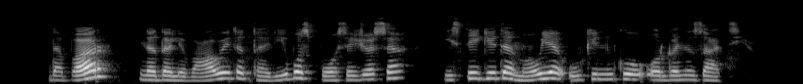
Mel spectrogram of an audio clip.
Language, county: Lithuanian, Klaipėda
